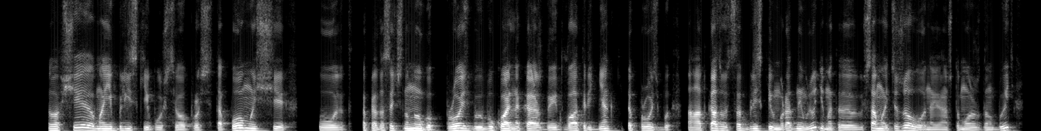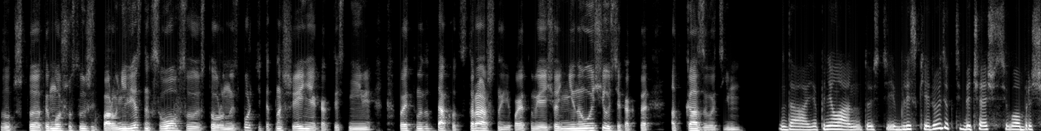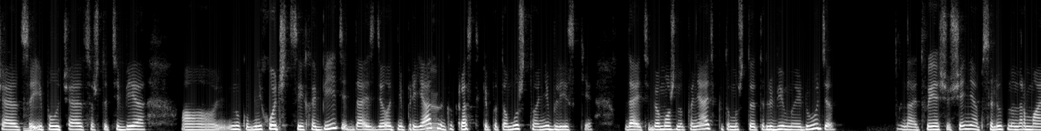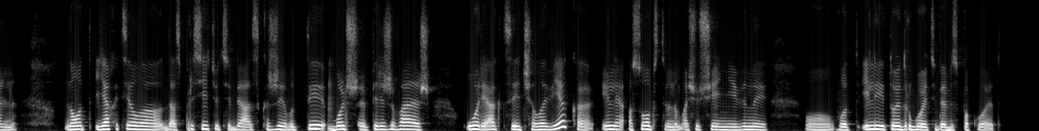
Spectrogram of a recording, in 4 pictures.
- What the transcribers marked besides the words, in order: none
- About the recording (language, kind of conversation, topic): Russian, advice, Как отказать без чувства вины, когда меня просят сделать что-то неудобное?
